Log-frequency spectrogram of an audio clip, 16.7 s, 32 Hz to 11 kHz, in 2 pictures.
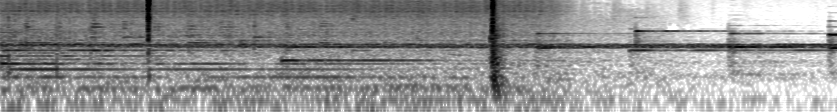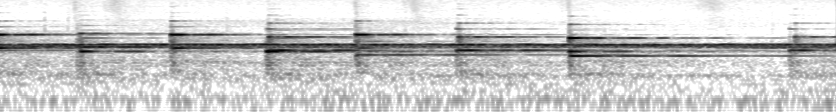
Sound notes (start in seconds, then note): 4.8 door slamming; 7.9 light music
